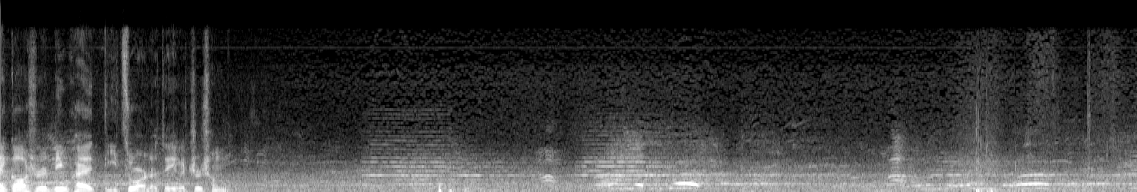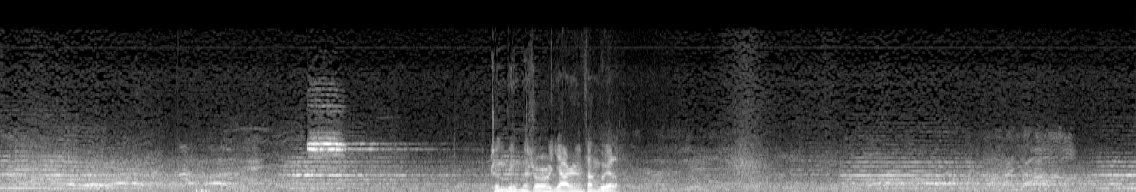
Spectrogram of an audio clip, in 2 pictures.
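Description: A crowd murmurs faintly throughout a large open stadium.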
